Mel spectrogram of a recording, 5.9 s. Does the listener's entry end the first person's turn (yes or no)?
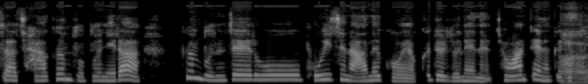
yes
